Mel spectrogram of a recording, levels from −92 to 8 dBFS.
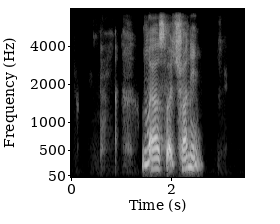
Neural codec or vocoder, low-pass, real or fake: autoencoder, 22.05 kHz, a latent of 192 numbers a frame, VITS, trained on one speaker; 7.2 kHz; fake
